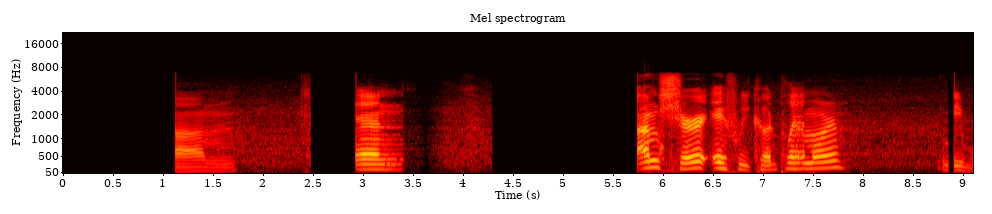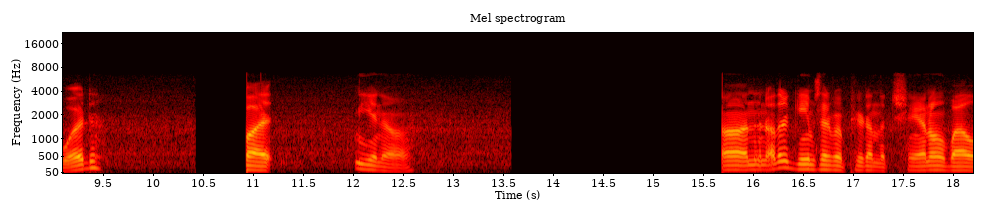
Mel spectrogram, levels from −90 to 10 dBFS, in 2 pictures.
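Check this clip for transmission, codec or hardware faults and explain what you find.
AAC frame loss with concealment occurs three times. Between 3.21 and 3.80 s, about 0.34 s of frames go missing in scattered bursts, the longest run roughly 150 ms. Shorter losses follow at 7.31 to 7.41 s (85 ms) and 16.01 to 16.07 s (43 ms). The decoder rebuilds each gap from the last good spectrum, so the sound turns smeared, noisy and phasey rather than falling to the hard digital silence of a plain dropout.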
